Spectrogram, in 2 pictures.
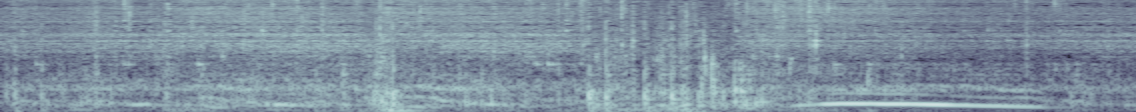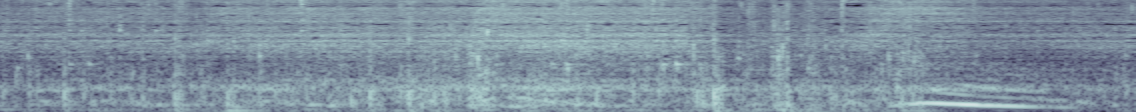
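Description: A coffee machine named Susi, belonging to a man from Nuremberg, groans and gurgles as it is being descaled, with two long, falling moaning tones over a bed of bubbling, sputtering water noise. No one speaks.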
